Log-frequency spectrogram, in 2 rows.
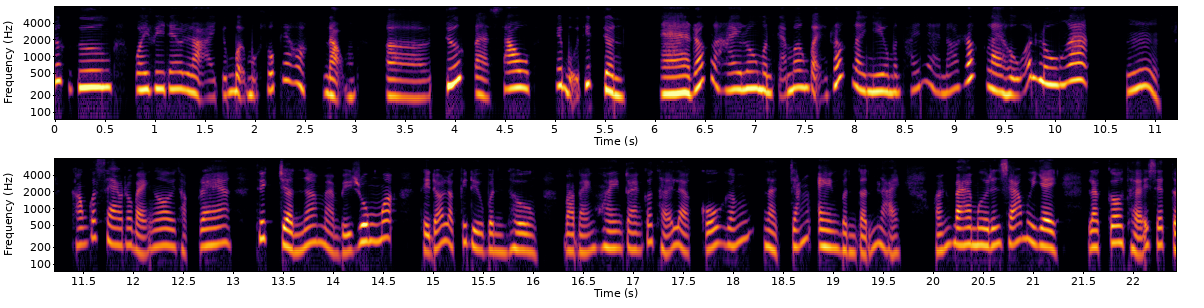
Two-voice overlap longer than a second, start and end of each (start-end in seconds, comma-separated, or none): none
